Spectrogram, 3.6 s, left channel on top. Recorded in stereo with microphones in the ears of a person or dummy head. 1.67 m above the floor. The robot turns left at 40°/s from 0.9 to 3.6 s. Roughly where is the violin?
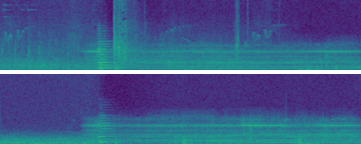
Left.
